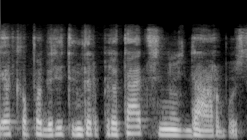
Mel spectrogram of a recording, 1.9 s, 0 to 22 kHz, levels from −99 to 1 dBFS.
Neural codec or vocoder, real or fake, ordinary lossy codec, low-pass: codec, 44.1 kHz, 7.8 kbps, Pupu-Codec; fake; AAC, 64 kbps; 10.8 kHz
